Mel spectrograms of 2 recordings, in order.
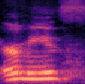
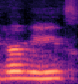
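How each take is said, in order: First: It begins with no h sound. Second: It begins with an h sound. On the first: This is the way it is said in Greece. "we'd say Hermes" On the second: This is the usual American way. "we wouldn't say Hermes"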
